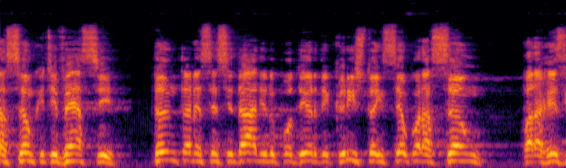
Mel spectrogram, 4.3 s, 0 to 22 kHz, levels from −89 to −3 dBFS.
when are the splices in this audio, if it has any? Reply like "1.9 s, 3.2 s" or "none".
1.0 s

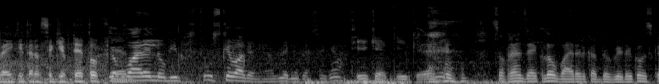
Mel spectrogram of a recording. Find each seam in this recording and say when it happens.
1.0 s

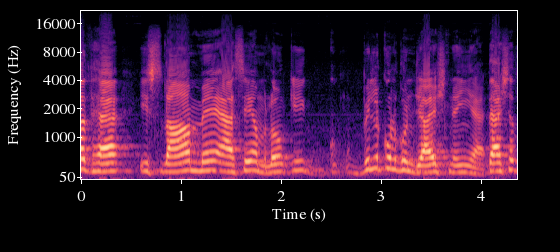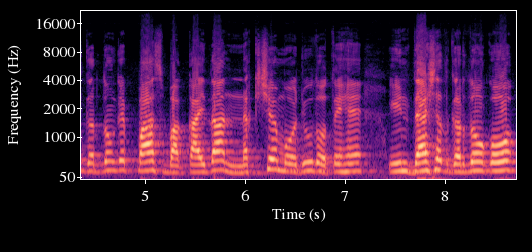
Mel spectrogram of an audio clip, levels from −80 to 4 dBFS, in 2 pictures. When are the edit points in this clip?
4.0 s, 7.3 s

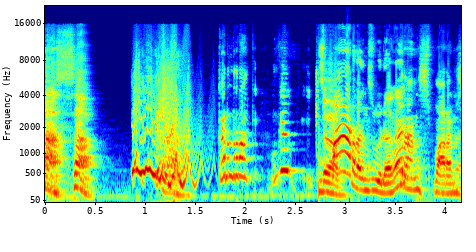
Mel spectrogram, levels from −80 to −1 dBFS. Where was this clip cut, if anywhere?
2.7 s

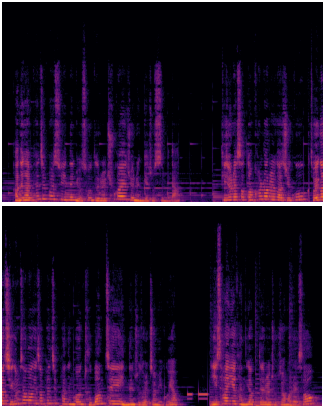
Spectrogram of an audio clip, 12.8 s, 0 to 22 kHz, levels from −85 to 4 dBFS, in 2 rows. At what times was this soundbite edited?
6.1 s

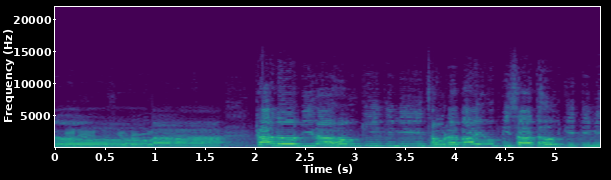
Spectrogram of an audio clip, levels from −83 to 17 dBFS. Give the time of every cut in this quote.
1.0 s

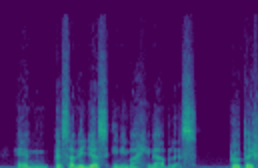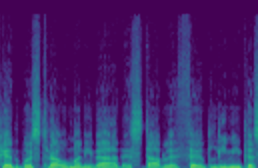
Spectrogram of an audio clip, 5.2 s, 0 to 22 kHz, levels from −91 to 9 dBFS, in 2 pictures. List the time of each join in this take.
none

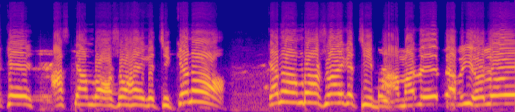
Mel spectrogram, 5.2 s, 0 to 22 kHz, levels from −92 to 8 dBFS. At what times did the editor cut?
3.8 s

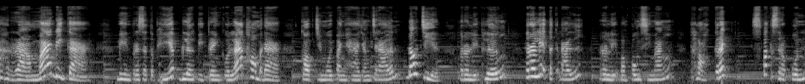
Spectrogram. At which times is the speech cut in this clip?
none

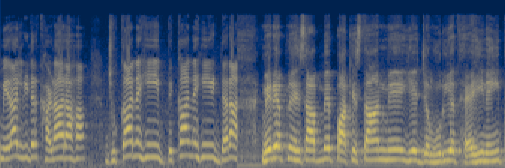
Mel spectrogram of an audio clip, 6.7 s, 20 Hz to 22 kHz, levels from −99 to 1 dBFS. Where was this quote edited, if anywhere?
3.3 s

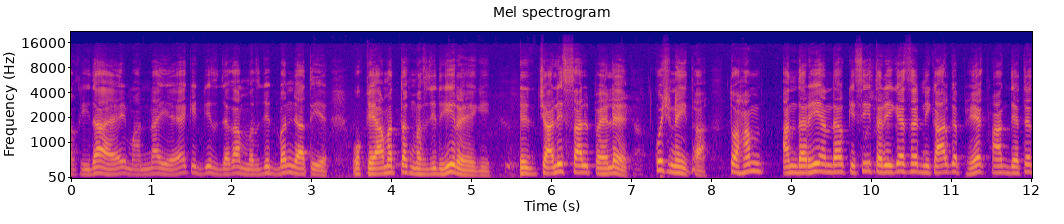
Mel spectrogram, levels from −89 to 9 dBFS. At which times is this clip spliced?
5.6 s

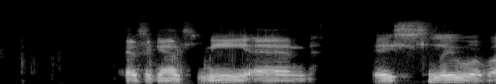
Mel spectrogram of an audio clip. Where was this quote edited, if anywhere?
none

